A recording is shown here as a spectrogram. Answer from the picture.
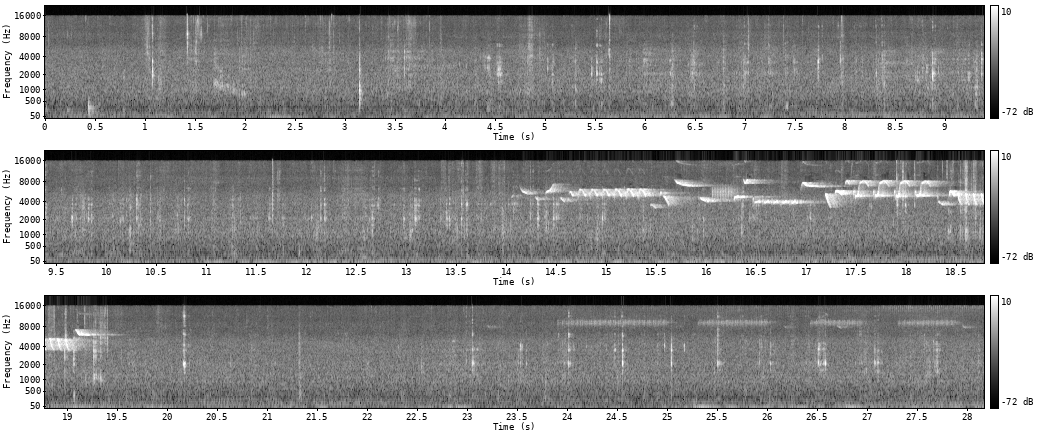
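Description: Close-miked chewing of pizza, with small wet clicks and crunches scattered through. Midway a songbird sings a run of high, trilled phrases for about five seconds, the loudest sound. Near the end come short, very high peeps, about one a second.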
